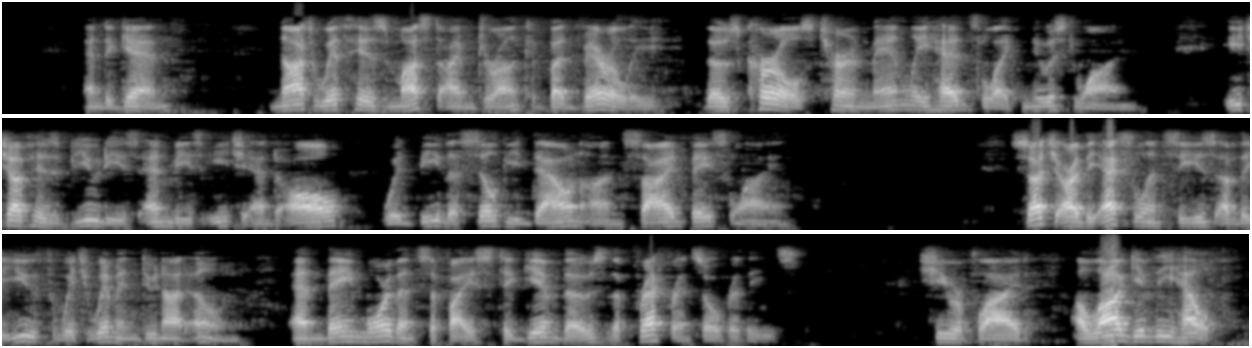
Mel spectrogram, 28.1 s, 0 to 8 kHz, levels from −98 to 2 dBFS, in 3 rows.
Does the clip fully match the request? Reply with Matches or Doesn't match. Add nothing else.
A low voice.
Matches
